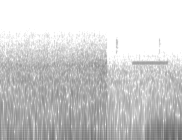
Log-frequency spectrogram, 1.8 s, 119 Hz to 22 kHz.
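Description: Peterbilt 567 truck in a trucking simulator backing up under steady engine drone, a thin repeating reverse beep surfacing near the end over a low rumble, no speech.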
